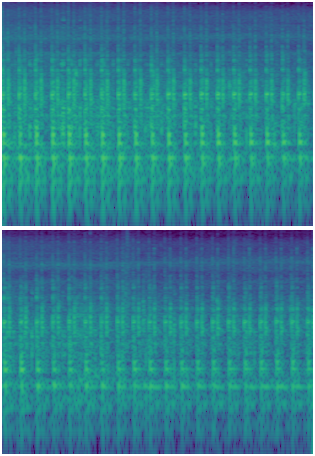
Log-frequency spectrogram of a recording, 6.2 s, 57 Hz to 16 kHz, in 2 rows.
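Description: A Wilesco D-18 miniature live steam engine runs as a small power plant, giving a fast, even mechanical chuffing and knocking that repeats in a steady rhythm, loud and close with nothing else over it.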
